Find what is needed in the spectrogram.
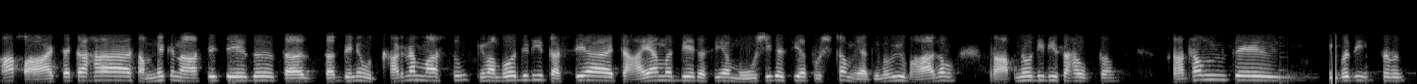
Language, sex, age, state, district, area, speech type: Sanskrit, male, 30-45, Kerala, Ernakulam, rural, conversation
